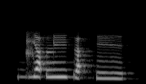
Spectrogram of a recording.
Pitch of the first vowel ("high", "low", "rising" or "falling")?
high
